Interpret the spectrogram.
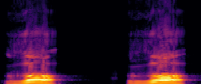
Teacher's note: Kalau go dia agak sedikit ke bawah, dekat dengan huruf ain, makanya lebih lembut. Gho, gho. Kemudian naik ke atas, kho.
